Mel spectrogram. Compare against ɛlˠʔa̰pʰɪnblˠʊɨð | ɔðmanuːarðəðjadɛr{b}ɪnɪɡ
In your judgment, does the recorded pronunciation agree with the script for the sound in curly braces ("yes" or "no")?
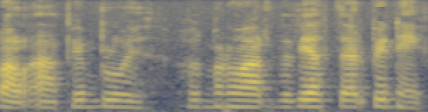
yes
